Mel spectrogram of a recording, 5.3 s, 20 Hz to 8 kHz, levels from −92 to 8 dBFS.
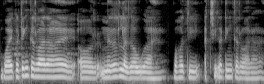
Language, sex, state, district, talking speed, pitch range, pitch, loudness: Hindi, female, Uttar Pradesh, Etah, 190 wpm, 170-200 Hz, 180 Hz, -15 LUFS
